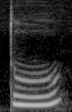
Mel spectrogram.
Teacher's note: واو مدہ کی ادائیگی کے لیے زبان کی جڑ بلند ہوگی اور ہونٹ گول ہو جائیں گے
